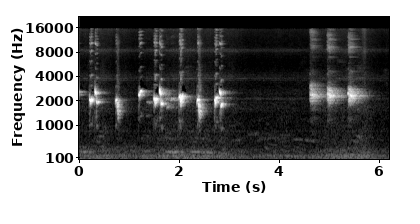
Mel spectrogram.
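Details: Ropelan song combining cucak rowo and trucukan phrases: a burst of quick whistled chirps, a two-second pause, then three drawn-out bright whistles.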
